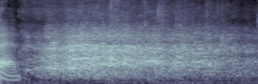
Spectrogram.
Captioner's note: laughter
